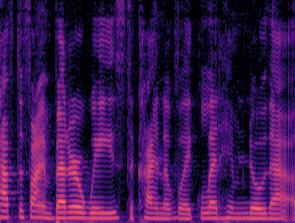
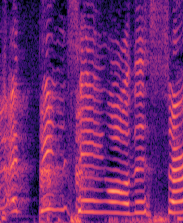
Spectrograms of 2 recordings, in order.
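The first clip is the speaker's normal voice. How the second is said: slow, much higher and louder mock exasperation; exasperated; 10 semitones higher, 8 dB louder, slower than usual. Girlfriend telling boyfriend she already said it, slow exasperated. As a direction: drag it out, fed up with him. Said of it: "I'm like".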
